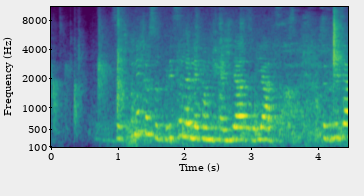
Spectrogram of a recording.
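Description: A young woman speaks calmly.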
